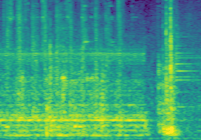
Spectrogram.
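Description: A sewing machine stitches a cardigan close to its serged edge, running steadily and fairly quietly for about two seconds before a brief pause and a short louder burst.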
